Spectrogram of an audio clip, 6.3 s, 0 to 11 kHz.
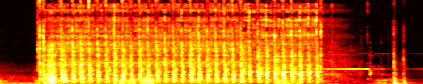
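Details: Peugeot 207 1.6 (NFU, Bosch ME7.4.4) cranks steadily at about four compression pulses a second for roughly four seconds but never fires. Stored code P0616 (starter relay circuit short to ground); the starter relay is clicking. Crank, no start.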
